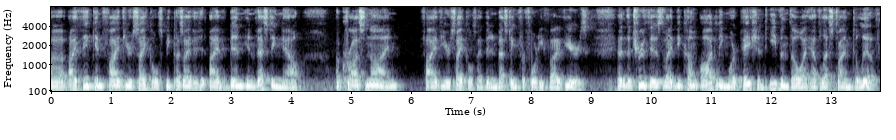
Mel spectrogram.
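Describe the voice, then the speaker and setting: Man at a moderate pace, medium pitch, ordinary pitch variation, with noticeable background noise. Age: 60s. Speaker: resource investor. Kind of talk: interview. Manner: halting, with frequent restarts.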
